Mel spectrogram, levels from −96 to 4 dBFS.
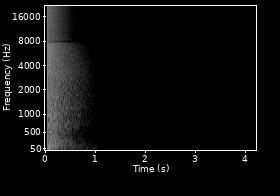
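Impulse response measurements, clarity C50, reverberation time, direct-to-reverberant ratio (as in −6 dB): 1.5 dB, 1.1 s, −5.0 dB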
